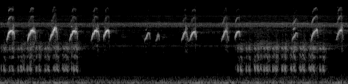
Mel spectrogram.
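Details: Calling to its mother, a white-breasted waterhen chick gives rapid bright peeps in bursts. A lower, buzzy pulsed chatter runs beneath them at the start and end. A steady thin whine persists throughout.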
